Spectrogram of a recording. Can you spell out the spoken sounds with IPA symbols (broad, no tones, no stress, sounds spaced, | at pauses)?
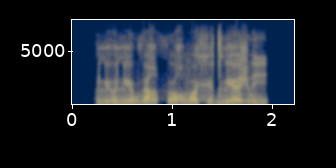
lʲ o lʲ ɜ w ð ə ʁ θ u ʁ v ɔ xʲ ɔ d lʲ ɜ ʒ ð i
